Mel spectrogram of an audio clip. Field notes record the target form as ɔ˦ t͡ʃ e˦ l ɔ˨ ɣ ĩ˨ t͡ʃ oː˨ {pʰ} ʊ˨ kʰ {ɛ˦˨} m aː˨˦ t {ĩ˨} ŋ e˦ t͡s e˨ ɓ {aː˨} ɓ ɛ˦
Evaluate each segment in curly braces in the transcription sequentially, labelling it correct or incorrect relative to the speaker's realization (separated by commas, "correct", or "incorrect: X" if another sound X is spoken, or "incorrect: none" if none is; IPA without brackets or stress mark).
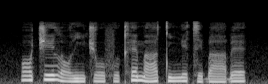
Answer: incorrect: f, incorrect: ɛ˦, incorrect: ĩ˦, correct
